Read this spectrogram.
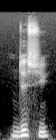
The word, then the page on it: dessus: France; /də.sy/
